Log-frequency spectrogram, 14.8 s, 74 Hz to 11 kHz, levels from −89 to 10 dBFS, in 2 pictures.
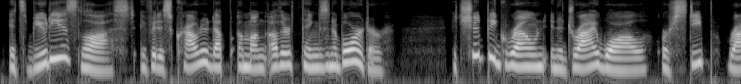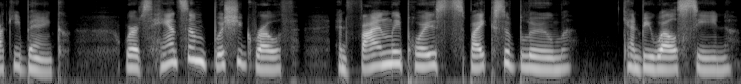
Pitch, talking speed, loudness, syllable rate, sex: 210 Hz, 170 wpm, -18 LUFS, 4.5 syllables/s, female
